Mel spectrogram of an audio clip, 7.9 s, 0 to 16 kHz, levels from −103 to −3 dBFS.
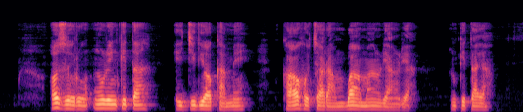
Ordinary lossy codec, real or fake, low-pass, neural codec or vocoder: none; real; 7.2 kHz; none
